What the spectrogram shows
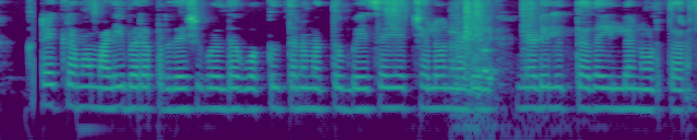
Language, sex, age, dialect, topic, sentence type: Kannada, female, 18-24, Northeastern, agriculture, statement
